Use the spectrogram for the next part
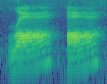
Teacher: Whereas when we say raw, ah, it's still rounded, but my jaw is more open and there's no slide. So even though there's two letters here, it's just one sound.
